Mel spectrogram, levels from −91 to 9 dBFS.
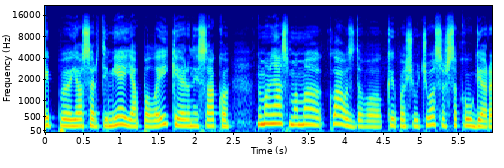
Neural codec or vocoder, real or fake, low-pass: none; real; 19.8 kHz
